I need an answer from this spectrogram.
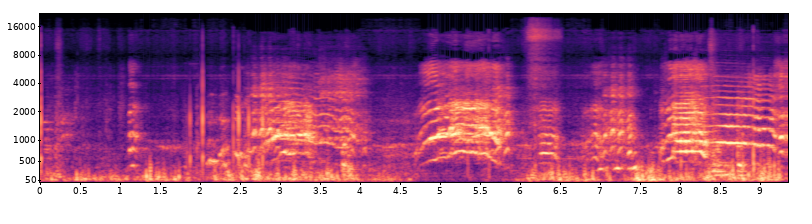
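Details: Young goats at a farm in Langgongsari, Cilongok, Purwokerto, Indonesia, give a run of loud, quavering, nasal bleats that rise and fall, with faint human voices and rustling between calls.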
